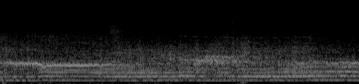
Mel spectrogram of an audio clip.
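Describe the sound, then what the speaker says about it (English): Race cars at Oulton Park on a spring race day, tyres squealing through a sequence of corners, a sustained wavering screech with engine drone, heard from a distance trackside. "Still some tyre squeal as the drivers hustle right and left, and then right again, flick up the hill"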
